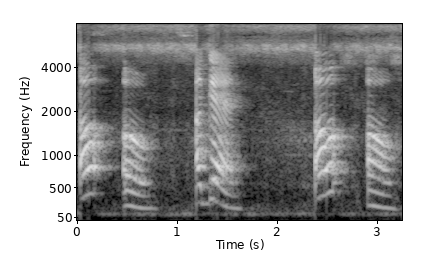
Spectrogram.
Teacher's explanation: Hold your breath for a very short moment in your throat. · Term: glutus stop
